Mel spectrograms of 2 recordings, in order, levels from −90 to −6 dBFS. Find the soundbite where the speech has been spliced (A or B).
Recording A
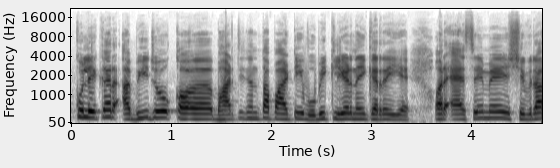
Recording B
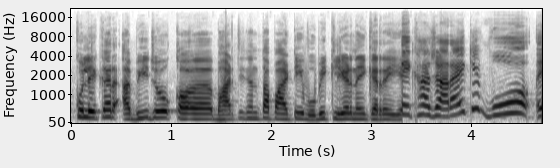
B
